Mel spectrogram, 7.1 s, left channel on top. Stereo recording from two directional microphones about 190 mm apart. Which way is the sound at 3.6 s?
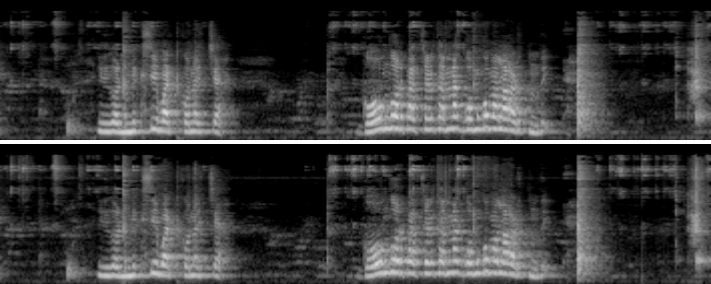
35° left (ahead or behind).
